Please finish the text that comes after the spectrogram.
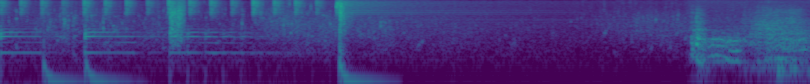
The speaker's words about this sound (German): flott den Motor vom Boot wieder anlässt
